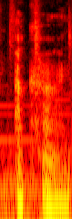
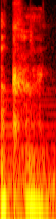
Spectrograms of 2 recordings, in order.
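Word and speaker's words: Achan: And it's pronounced A W K A W N.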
